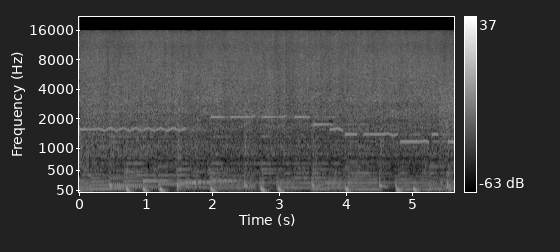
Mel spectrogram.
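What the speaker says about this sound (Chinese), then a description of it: "炒出香味后，再加入少量的生抽和老抽翻炒" Scallion, ginger, garlic, chilli, cinnamon, star anise and bay leaf stir-fry in a wok with a splash of light and dark soy sauce for braised pork ribs. A steady, hissing sizzle runs throughout with rhythmic background music underneath.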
